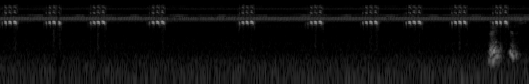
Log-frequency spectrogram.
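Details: Fall cricket heard in autumn, a cheerful insect said to bring good luck in a house: a series of about ten crisp high chirps made of rapid pulses, spaced unevenly, with a brief low thud near the end.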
